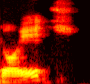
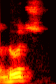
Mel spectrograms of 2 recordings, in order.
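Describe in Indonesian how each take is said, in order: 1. Vokalnya adalah bunyi oy. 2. Vokalnya adalah bunyi uh yang pendek. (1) "E U tadi dibaca O I ya ... maka dibacanya Deutsch" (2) "kalau Dutch, nah itu nggak nyam, eh, salah ya"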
